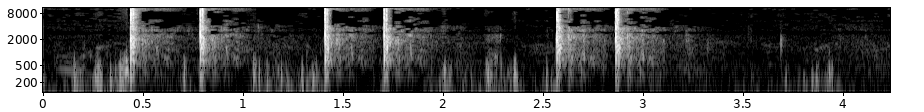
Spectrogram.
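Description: Handgun fired six times in three quick pairs, each pair of shots about a third of a second apart.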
